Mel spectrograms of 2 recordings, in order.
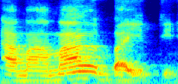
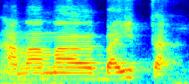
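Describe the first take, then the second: First: The last word ends in an i vowel. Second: The last word ends in an a vowel. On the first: The speaker calls it right. "tapi amamal baiti. Semua di kasroh" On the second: The speaker calls it wrong. "bukan amamal baita"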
